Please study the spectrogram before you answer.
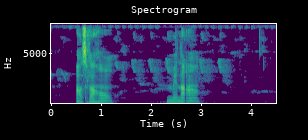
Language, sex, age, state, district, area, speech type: Santali, male, 18-30, West Bengal, Bankura, rural, spontaneous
